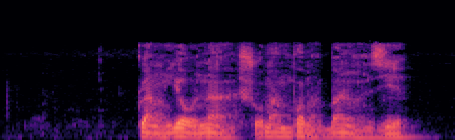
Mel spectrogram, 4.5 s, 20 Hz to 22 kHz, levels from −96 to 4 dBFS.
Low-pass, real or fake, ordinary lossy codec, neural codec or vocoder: 7.2 kHz; real; AAC, 48 kbps; none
